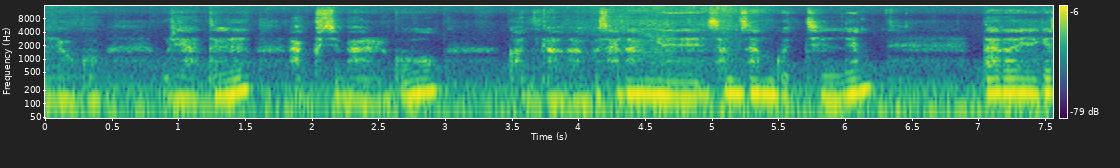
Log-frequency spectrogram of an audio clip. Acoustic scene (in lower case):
car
